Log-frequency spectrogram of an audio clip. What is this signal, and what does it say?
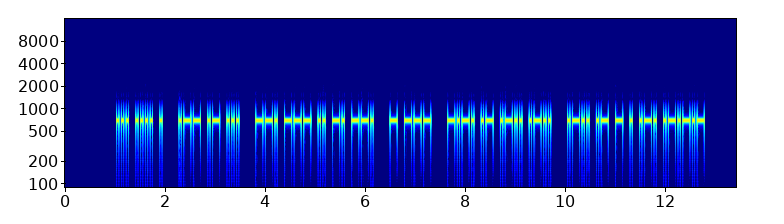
Morse code, heard as a keyed tone, about 25 wpm, 700 Hz. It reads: SHE WAS GOING TO CALL LATER.
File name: practice / 25wpm / Sentences with 4-Word Phrases - 25wpm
